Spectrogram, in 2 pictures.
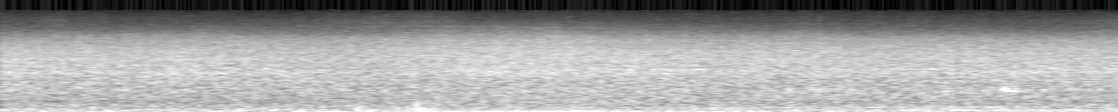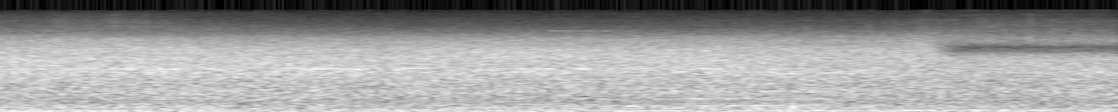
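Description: Steady rushing rumble of a passenger train rolling away along the track, easing off slightly near the end.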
